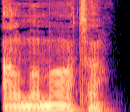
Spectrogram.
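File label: "alma mater", British English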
